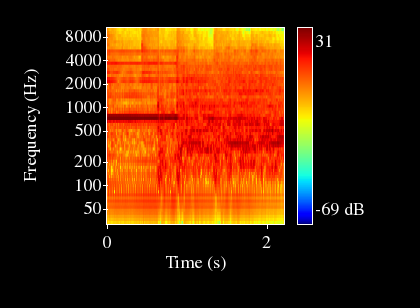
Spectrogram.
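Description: A heavy rock band playing live: electric guitar, electric bass and drum kit, with one guitar note held for about the first second before the playing changes.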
